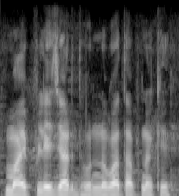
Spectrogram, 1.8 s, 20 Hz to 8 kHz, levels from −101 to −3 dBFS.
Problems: background sounds at intervals, continuous background conversations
